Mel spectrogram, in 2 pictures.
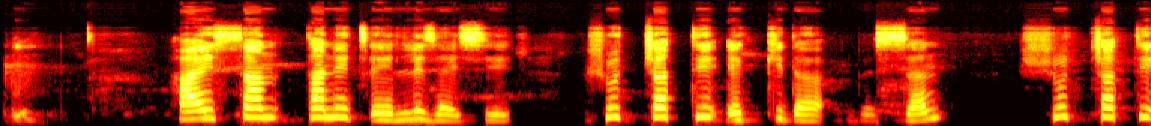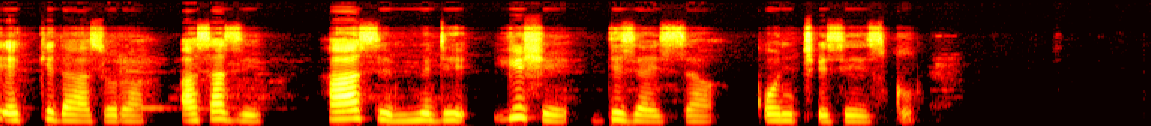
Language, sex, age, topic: Gamo, female, 36-49, government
